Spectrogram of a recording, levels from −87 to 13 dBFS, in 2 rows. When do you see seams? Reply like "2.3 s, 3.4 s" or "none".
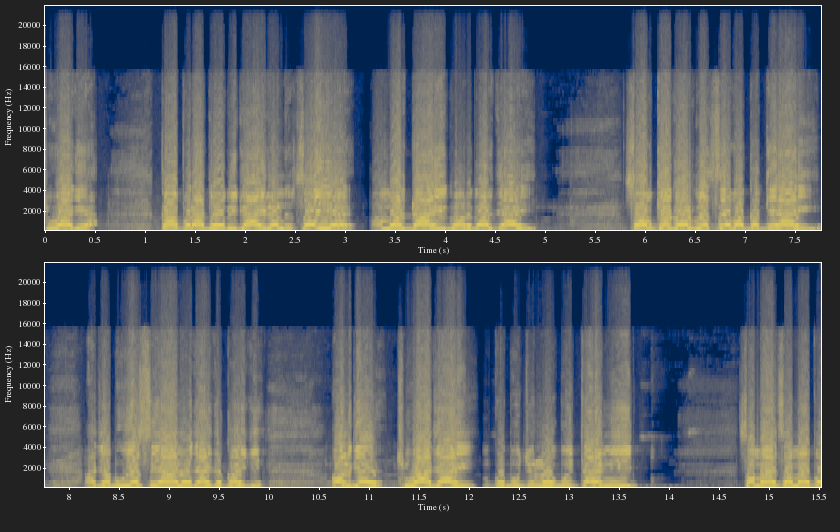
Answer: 3.2 s, 12.2 s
